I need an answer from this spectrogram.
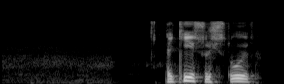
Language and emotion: Russian, neutral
